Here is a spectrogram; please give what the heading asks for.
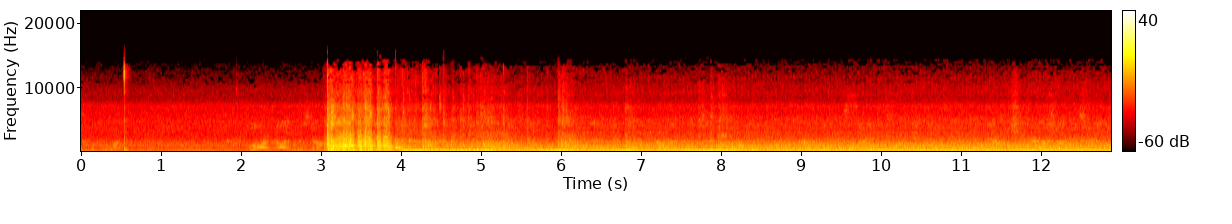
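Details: Honda EU3000is inverter generator after a Nashfuel propane/LP conversion kit install: after a few seconds of handling it catches and settles into an even, steady hum with no misses or surging; it runs normally.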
